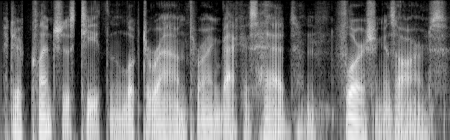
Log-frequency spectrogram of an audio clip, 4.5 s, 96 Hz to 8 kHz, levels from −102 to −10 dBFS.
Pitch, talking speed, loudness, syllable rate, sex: 95 Hz, 200 wpm, -22 LUFS, 5.0 syllables/s, male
